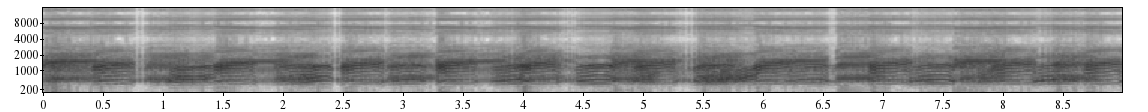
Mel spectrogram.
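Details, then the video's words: Frog chorus at Lake Nhambavale, Chidenguele, Mozambique: many overlapping warbling, wavering calls rising and falling in dense, continuous layers, with short gaps where the sound briefly dips. "Frog Orchestra"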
